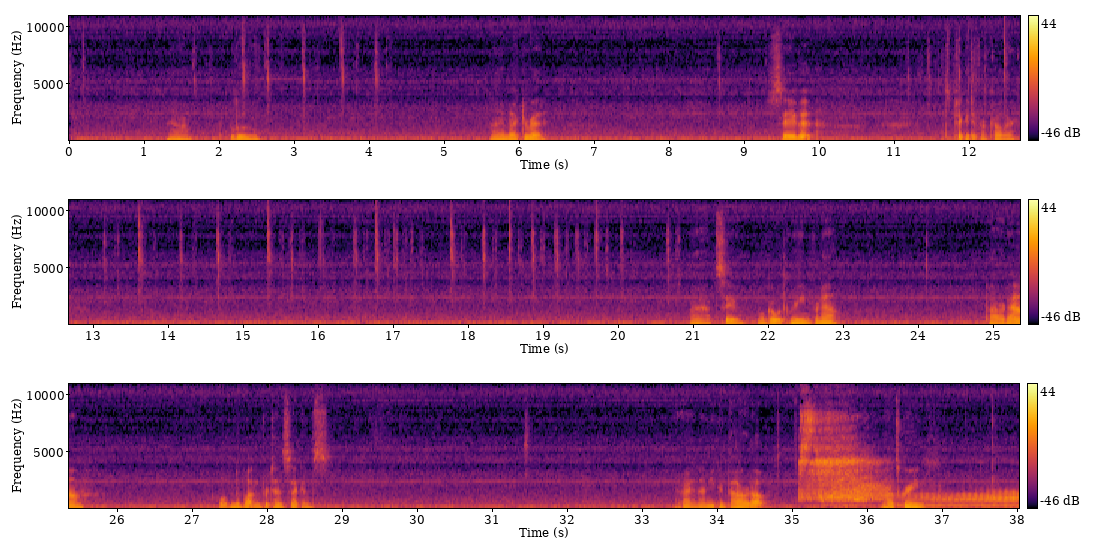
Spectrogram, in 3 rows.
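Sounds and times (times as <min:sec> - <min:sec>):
steady low hum: 0:00.0 - 0:38.0.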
